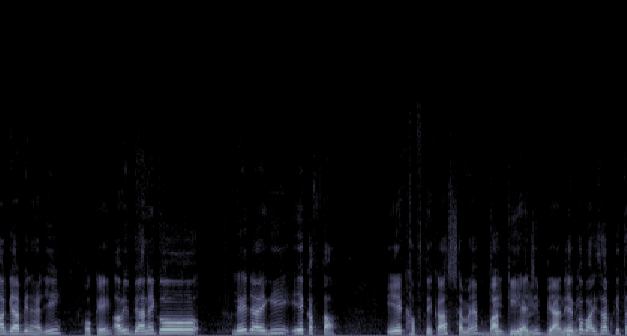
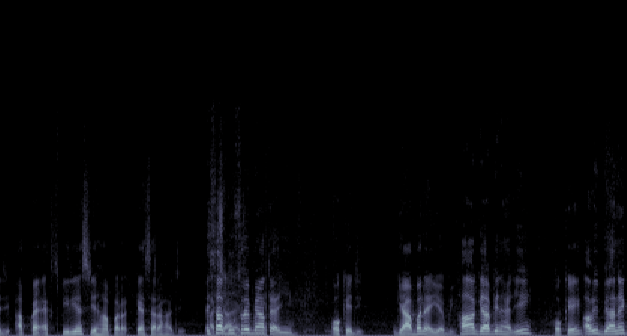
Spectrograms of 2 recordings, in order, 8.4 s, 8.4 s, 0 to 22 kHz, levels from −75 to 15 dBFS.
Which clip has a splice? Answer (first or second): second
